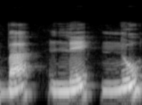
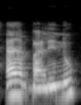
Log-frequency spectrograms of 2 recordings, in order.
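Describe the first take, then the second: First: "baleineau" very slowly in three separate syllables. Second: Said in the usual way. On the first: Shown as a demonstration. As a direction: break "baleineau" into ba, lei, neau with gaps. (« baleineau » découpé lentement en trois syllabes) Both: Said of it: "trois syllabes".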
